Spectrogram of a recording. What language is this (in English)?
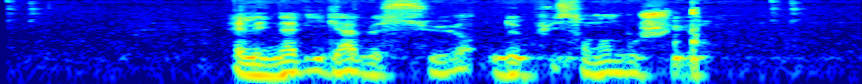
French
